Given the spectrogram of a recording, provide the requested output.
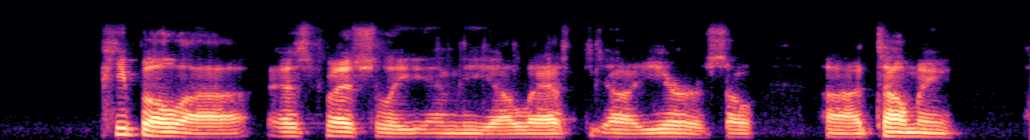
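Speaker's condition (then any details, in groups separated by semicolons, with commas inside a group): ALS; leg onset, later arm weakness; speech issues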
